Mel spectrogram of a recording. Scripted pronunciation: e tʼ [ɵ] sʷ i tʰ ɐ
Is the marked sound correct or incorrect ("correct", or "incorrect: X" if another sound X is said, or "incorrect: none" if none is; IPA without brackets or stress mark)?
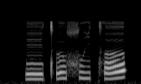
correct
